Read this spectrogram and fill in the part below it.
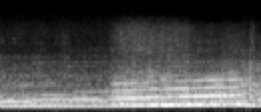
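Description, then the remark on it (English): A race car engine hums steadily, its pitch rising slightly midway as the car rolls back into the pit lane at low speed, with no voices present. “The car's coming back to the pit lane.”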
